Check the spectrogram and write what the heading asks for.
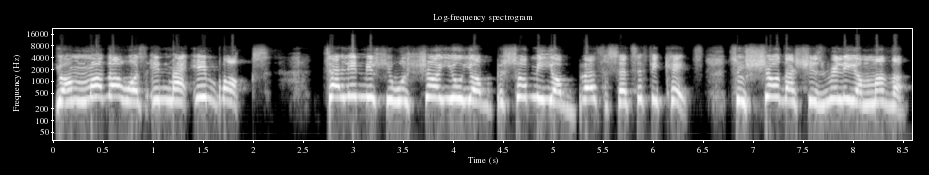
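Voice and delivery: high, mocking quote of the woman; quoting her rant. Woman calling out her man online, mocking high voice. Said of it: "she came out to call him".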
